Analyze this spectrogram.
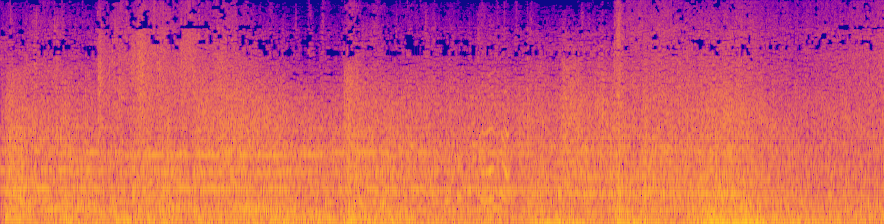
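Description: A large wooden structure collapses with a loud rumbling crash.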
